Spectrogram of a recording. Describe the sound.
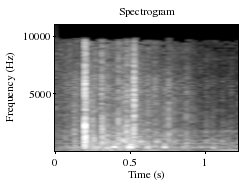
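Pigeons cooing: a brief burst of soft, low coos with a sharp noisy sound near the start, fairly faint overall.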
